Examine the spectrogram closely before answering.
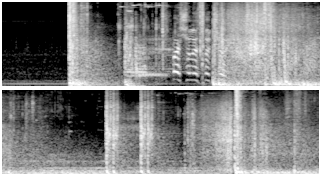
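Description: Gunfire bursts out in loud, sharp cracks.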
